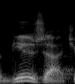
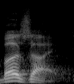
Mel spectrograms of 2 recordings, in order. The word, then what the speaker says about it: Buzite: Then was kindled the wrath of Elihu, the son of Barakel, the Buzite. You remember we were introduced in the book of Job. I picked it, Chris Wilbur. I pronounced this word Buzite. It's actually pronounced Buzite.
